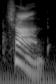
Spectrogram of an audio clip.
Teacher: हम पढ़ने वाले हैं अब अनुनासिक के बारे में, यानी कि चंद्र बिंदु पर जो चंद्र बिंदु लगता है उसे अनुनासिक कहा जाता है। अनुनासिक का उच्चारण नाक और गले दोनों से किया जाता है।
